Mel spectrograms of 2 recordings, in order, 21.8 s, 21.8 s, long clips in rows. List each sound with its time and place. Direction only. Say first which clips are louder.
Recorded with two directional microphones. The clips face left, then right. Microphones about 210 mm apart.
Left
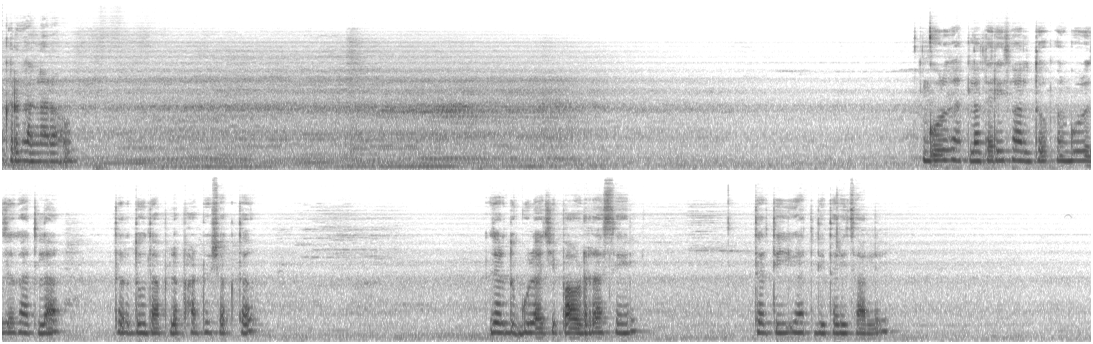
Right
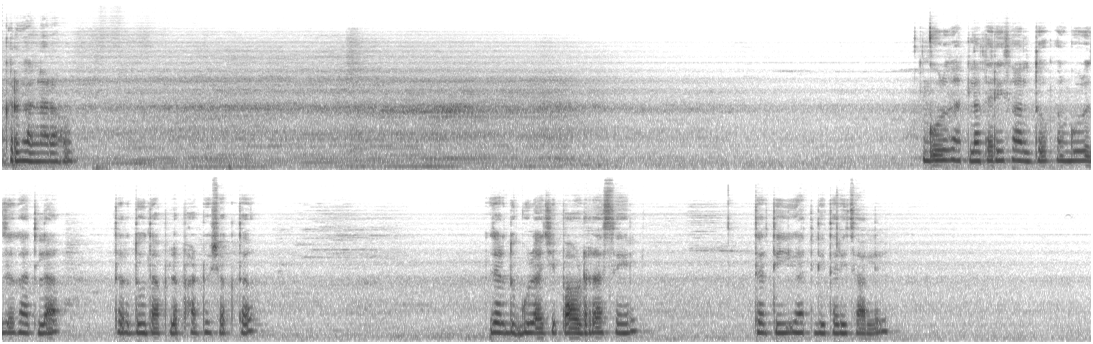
0.0 s a woman's voice: right 5 dB; 25° right (ahead or behind)
9.1 s a woman's voice: right 3 dB; 10° right (ahead or behind)
15.8 s a woman's voice: right 2 dB; 10° right (ahead or behind)
18.3 s a woman's voice: right 3 dB; 10° right (ahead or behind)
